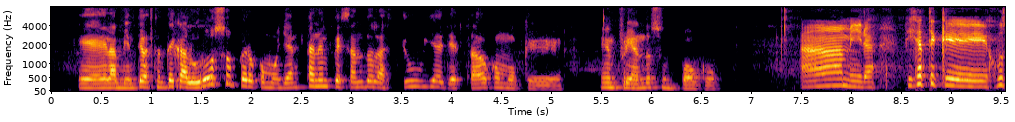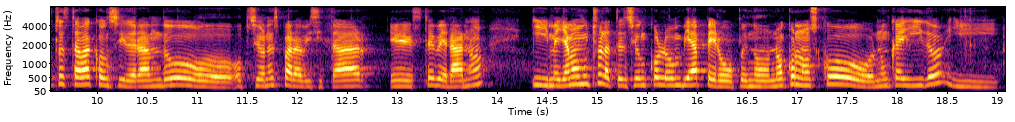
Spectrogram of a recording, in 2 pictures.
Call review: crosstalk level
none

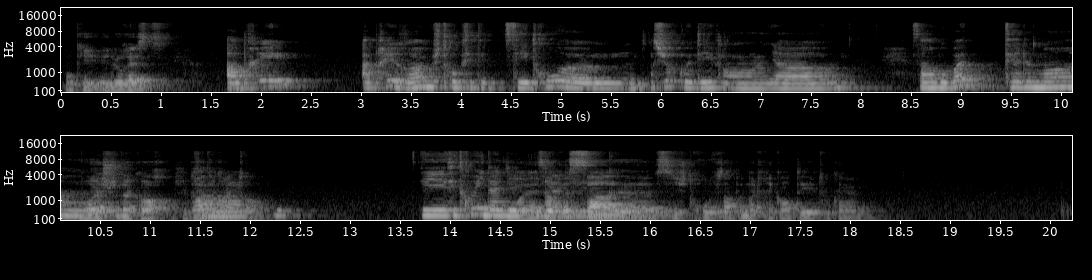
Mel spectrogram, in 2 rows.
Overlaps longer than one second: present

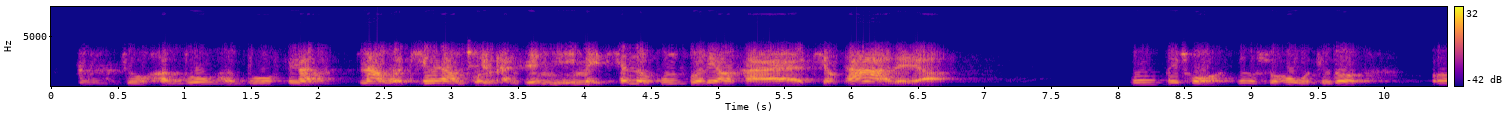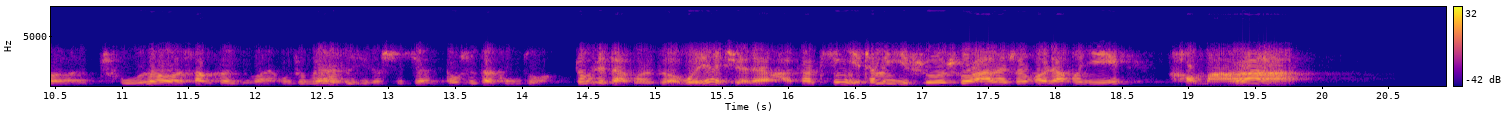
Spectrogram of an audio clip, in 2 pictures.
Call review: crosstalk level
present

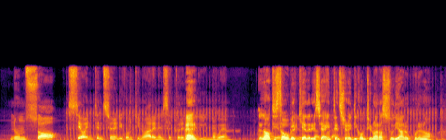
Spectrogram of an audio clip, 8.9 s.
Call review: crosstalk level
present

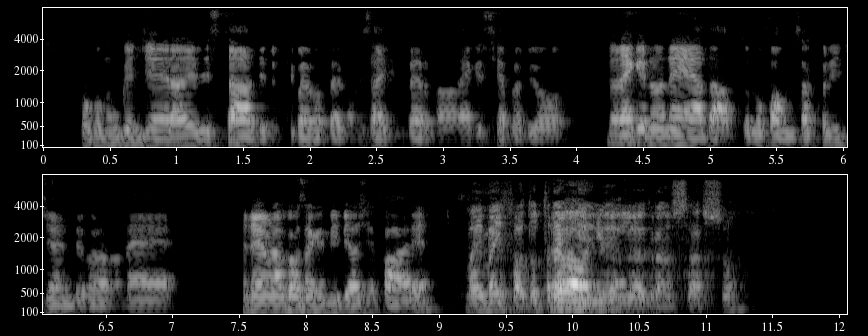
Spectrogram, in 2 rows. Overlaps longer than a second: none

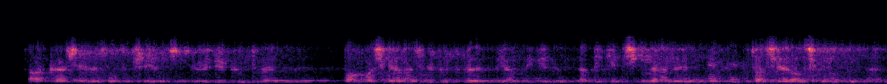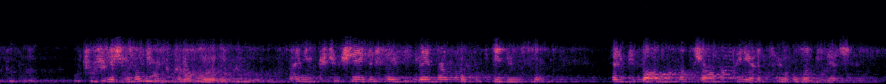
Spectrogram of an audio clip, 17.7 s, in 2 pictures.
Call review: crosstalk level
present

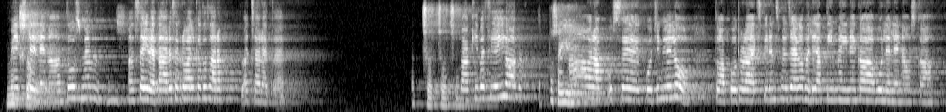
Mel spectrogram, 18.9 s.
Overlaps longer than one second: none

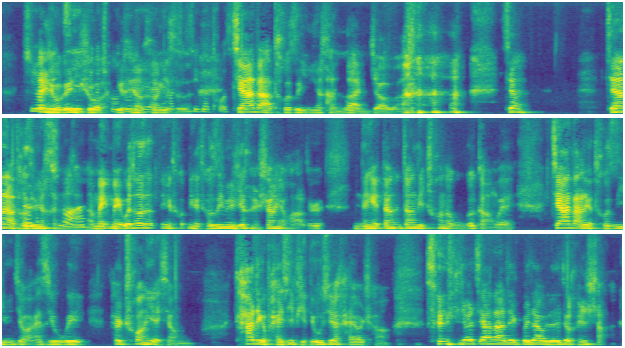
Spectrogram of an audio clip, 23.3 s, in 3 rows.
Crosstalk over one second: present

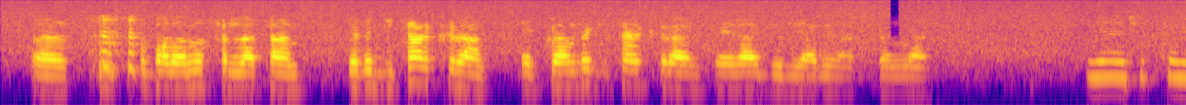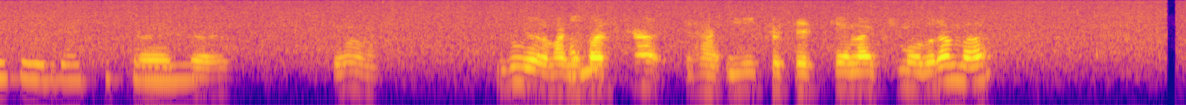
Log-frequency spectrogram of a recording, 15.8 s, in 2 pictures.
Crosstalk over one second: none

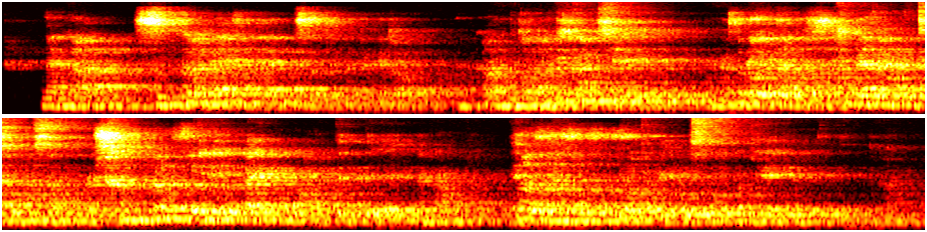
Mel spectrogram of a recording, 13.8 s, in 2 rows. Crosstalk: present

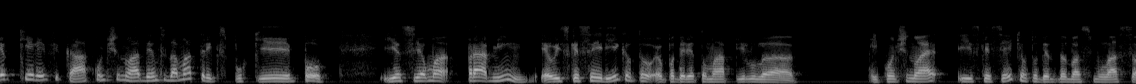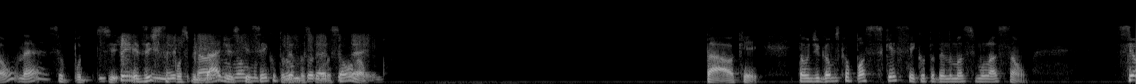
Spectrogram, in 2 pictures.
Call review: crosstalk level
present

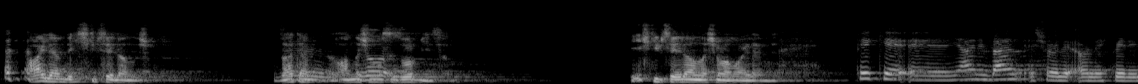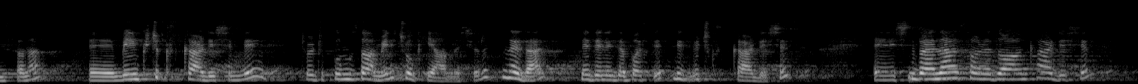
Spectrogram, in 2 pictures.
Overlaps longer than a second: present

